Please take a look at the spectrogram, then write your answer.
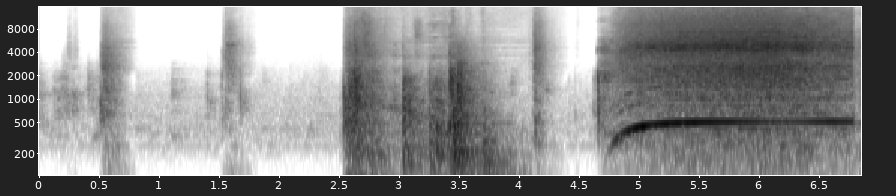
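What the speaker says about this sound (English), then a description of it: "I put the heater in front of the air intake of the shop vac, so that way it blows slightly warmer air into the tank." A few knocks and clunks come first, then a shop vac starts up with a rising whine and settles into a loud, steady blowing roar as it pushes heater-warmed air into a motorcycle fuel tank being restored.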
